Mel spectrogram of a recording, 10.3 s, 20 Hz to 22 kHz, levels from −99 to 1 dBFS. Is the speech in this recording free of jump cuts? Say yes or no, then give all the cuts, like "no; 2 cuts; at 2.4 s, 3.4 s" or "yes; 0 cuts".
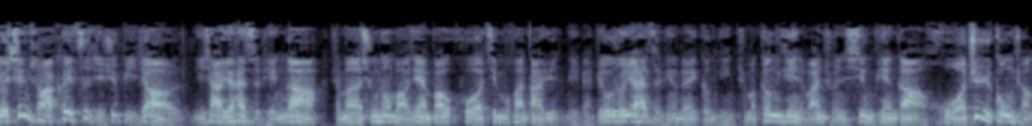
no; 2 cuts; at 1.9 s, 3.3 s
